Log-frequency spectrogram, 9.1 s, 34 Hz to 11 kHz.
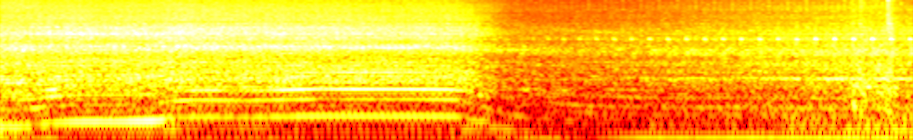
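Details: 2007 Lexus ES350 parked, hood raised, cold start: light regular tapping about three per second at idle, lasting about 10 minutes after cold start and worsening over 2.5 years; owner suspects piston slap.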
